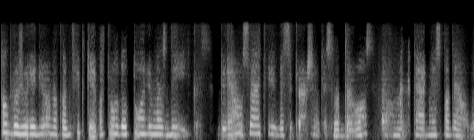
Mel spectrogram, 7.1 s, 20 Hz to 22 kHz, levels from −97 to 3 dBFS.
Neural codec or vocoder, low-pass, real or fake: codec, 44.1 kHz, 0.9 kbps, DAC; 10.8 kHz; fake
